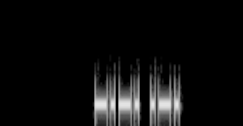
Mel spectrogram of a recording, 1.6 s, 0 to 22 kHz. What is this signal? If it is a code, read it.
Morse code, heard as a keyed tone, about 46 wpm, 700 Hz. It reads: CR
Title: Multi-letter Phonemes Quick Fire 45wpm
